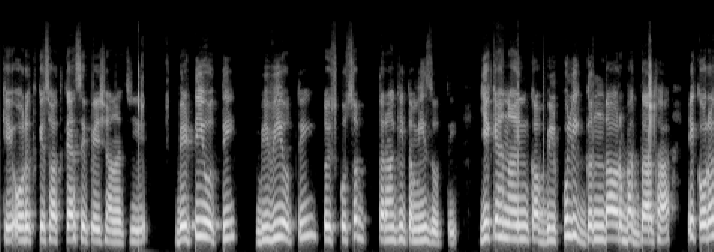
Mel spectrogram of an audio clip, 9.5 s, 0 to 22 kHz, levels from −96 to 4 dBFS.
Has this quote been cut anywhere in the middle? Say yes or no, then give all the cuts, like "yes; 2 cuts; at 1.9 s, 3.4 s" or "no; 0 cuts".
no; 0 cuts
